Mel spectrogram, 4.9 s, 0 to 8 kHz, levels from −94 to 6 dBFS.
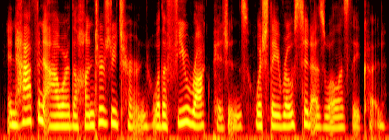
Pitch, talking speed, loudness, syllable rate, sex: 215 Hz, 245 wpm, -20 LUFS, 5.5 syllables/s, female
